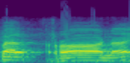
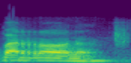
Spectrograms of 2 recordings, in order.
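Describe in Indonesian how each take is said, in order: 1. Jeda singkat dibuat setelah 'bal'. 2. Kata-kata itu menyambung tanpa jeda. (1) "itu saktah untuk qiraah kita" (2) "nggak ada langsung barrona"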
